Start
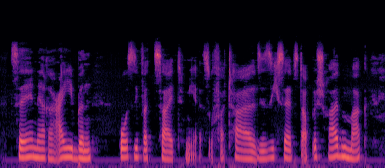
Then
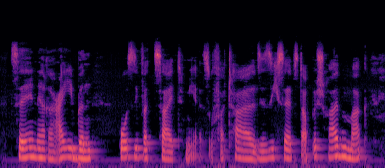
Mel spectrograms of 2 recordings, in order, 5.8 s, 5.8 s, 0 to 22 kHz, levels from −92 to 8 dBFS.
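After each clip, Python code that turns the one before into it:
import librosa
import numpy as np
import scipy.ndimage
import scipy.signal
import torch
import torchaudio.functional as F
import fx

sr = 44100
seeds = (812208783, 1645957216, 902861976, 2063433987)

y = fx.hum_notches(x, sr, base_hz=60, count=9)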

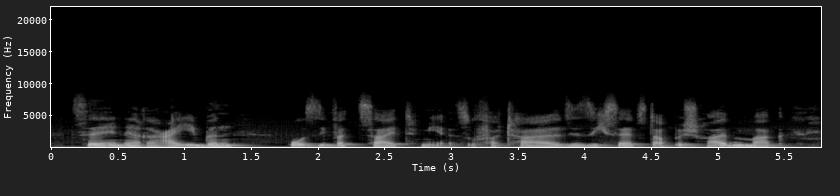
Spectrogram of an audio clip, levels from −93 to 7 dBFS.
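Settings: y = fx.air_absorb(x, sr, metres=330.0)
y = F.gain(torch.from_numpy(y), 4.0).numpy()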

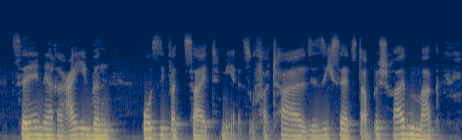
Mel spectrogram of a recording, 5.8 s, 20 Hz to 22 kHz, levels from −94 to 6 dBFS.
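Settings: y = fx.octave_divider(x, sr, octaves=2, level_db=2.0)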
